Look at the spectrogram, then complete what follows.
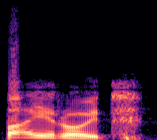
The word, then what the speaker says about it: Bayreuth: Se pronuncia Bayreuth.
